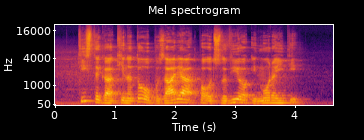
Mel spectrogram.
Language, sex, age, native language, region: Slovenian, male, 30-49, Slovenian, Savinja region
